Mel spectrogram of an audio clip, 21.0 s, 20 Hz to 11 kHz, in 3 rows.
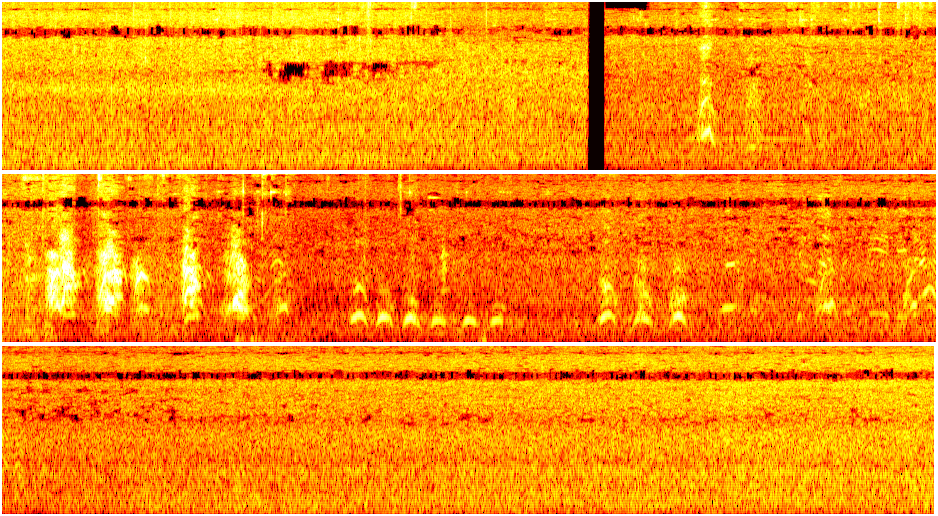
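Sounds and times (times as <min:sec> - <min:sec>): surf rushing: 0:00.0 - 0:21.0
dog barking: 0:05.2 - 0:05.8, 0:07.2 - 0:10.9, 0:11.5 - 0:12.2
dog yipping: 0:05.2 - 0:06.2, 0:07.2 - 0:10.9, 0:11.5 - 0:12.2.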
